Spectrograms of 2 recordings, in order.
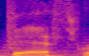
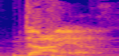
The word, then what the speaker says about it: Dieth: I believe it's pronounced Death, right? – Dieth, yeah, Dieth. – Oh, Dieth. All right, yeah, cool. Yeah, I've been pronouncing Dieth it wrong the whole time. – Dieth, yes. Exactly. Put the I in Death.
